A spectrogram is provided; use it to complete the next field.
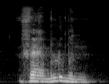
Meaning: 1. to veil, soften by euphemistic phrasing 2. to excuse, treat apologetically 3. to mask, hide (something unpleasant) 4. to avoid, suppress, leave unspoken 5. to personify
- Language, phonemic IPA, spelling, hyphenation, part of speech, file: Dutch, /ˌvərˈblu.mə(n)/, verbloemen, ver‧bloe‧men, verb, Nl-verbloemen.ogg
